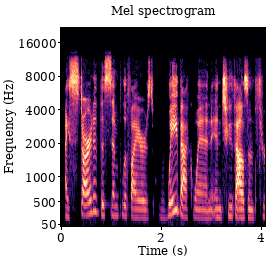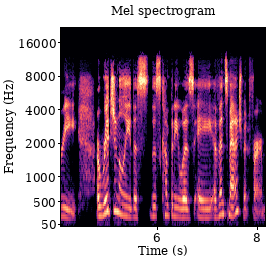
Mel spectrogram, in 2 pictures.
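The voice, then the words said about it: Texan American accent. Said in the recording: “as you can tell from my accent, I'm from Texas originally”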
